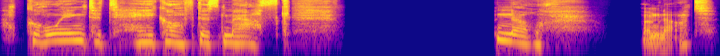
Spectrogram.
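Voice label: Ambient Female Sedentary, Dialog; Duviri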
